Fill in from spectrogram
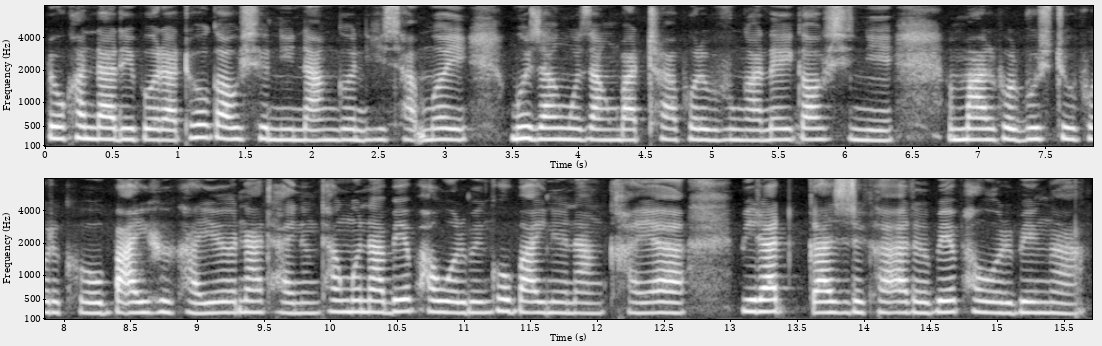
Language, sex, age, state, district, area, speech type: Bodo, female, 18-30, Assam, Chirang, rural, spontaneous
